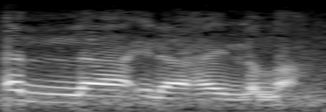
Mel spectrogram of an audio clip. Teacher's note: النون ساكنة وراها اللام، واجب الدغام، ففيه دغام خالص ما يبقى منها غنة ولا يبقى منها شيء. شيء من الناس يقول أن لا إله إلا الله هذا خاسر، لابد أن يقول أن لا إله إلا الله.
